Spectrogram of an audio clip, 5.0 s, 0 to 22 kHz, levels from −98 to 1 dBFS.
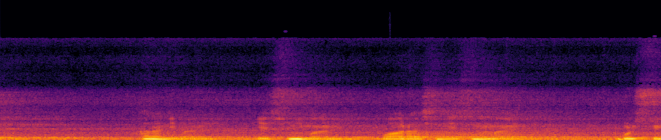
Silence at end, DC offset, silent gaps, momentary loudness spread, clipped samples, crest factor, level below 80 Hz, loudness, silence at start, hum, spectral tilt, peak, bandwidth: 0 s; under 0.1%; none; 15 LU; under 0.1%; 16 dB; -50 dBFS; -20 LUFS; 0 s; none; -8 dB/octave; -2 dBFS; 8.2 kHz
